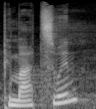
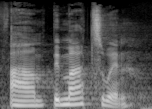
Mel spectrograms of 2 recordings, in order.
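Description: First: The word begins with a crisp p sound. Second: The word begins with a soft b sound. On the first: "sometimes you'll hear it like pimatsuin" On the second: "It kind of sounds like a B"

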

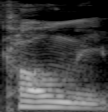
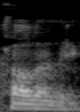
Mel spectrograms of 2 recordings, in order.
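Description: First: The name is said with two syllables. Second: The name is said with three syllables. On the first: The speaker calls it right. "And it's Colony, by the way" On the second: The speaker calls it wrong. "It's not Colony"

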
